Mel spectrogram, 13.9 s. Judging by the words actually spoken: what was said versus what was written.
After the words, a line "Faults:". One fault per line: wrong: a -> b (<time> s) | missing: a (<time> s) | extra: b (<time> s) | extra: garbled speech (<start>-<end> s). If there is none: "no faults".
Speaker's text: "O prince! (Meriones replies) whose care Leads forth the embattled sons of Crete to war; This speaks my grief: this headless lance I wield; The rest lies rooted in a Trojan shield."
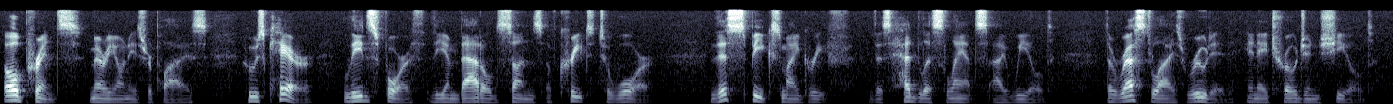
"O prince! (Meriones replies) whose care Leads forth the embattled sons of Crete to war; This speaks my grief: this headless lance I wield; The rest lies rooted in a Trojan shield."
Faults:
no faults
